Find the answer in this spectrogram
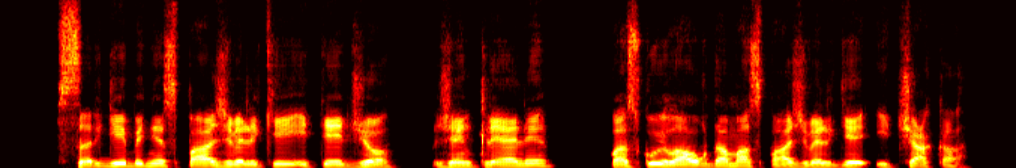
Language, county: Lithuanian, Panevėžys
